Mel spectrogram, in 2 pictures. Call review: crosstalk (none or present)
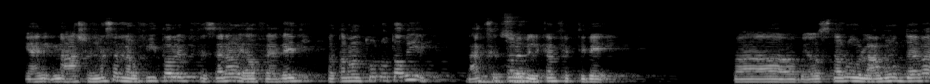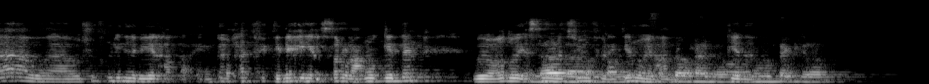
present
